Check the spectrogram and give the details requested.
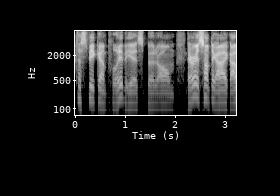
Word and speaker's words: Polybius: on that was Polybus or Polybus, whatever you pronounce that. Yeah, Polybius.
